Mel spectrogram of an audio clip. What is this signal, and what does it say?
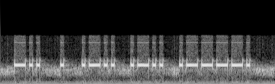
Morse code, heard as a keyed tone, about 34 wpm, spaced as for 27 wpm, 910 Hz. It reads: DELL'
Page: Cassetta esercizi preparata da I7OHP per IW5ELP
